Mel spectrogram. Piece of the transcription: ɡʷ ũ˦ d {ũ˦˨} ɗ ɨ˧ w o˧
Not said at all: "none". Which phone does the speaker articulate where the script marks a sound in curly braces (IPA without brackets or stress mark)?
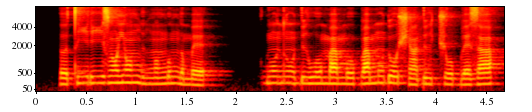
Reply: ũ˦˨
